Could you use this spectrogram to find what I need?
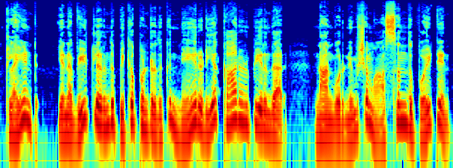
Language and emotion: Tamil, surprised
